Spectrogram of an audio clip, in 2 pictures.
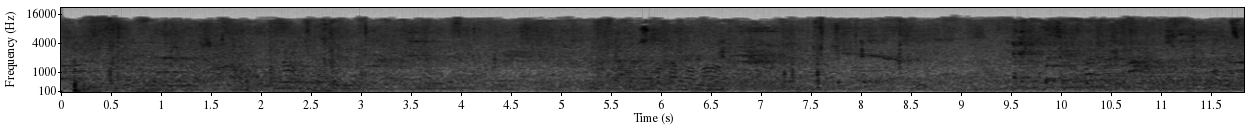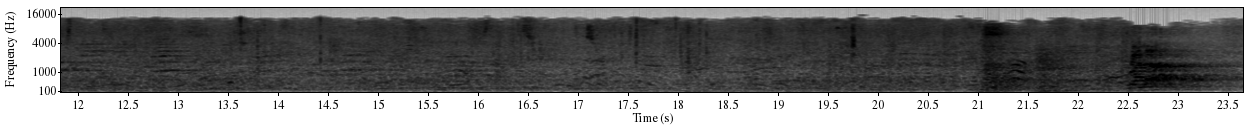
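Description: A crowd of people murmurs and talks all around, close by.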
